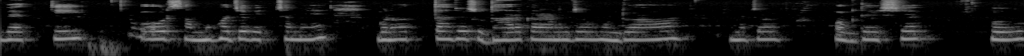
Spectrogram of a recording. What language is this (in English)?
Sindhi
